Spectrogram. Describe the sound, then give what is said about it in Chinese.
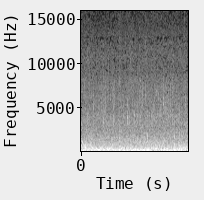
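Heavy rain falling outdoors, a dense, even hiss of countless drops with a low rumbling undertone, constant in level throughout and with no voices. “刚出门就下雨啊？”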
